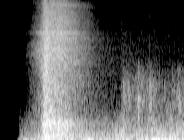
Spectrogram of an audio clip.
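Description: Whoosh sound effect of a TV title ident, sweeping in from silence a fraction of a second in, over a deep rumble that carries on after the high part fades.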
